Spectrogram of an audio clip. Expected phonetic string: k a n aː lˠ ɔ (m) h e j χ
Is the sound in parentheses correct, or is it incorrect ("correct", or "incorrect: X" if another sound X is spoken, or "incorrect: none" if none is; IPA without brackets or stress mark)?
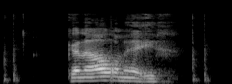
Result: correct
